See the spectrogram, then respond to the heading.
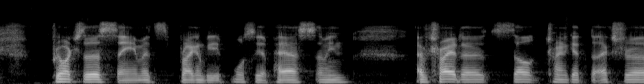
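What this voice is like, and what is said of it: Usual voice. Nothing is said of it.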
